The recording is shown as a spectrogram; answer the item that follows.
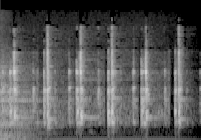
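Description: A series of sharp, clock-like ticks, about three a second, with fainter ticks in between.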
